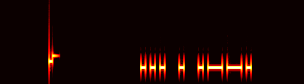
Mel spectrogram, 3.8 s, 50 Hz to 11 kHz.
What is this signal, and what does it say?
Morse code, heard as a keyed tone, about 20 wpm, 700 Hz. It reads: SEP
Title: USA Call Sign Postfixes - 3 Letters 20wpm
